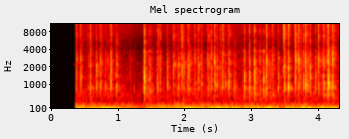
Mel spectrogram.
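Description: Rapid typing on a computer keyboard: a dense run of quick keystroke clicks that starts after a brief moment of dead silence.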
